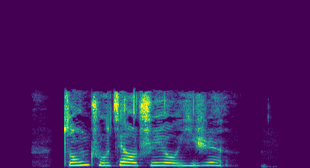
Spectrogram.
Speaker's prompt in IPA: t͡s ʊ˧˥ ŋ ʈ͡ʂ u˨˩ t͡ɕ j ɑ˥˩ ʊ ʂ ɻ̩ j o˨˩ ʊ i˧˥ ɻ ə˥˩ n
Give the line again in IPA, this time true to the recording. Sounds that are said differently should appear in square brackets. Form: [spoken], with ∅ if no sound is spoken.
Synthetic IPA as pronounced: t͡s ʊ˧˥ ŋ ʈ͡ʂ u˨˩ t͡ɕ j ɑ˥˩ ʊ [ʈ͡ʂ] ɻ̩ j o˨˩ ʊ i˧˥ ɻ ə˥˩ n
